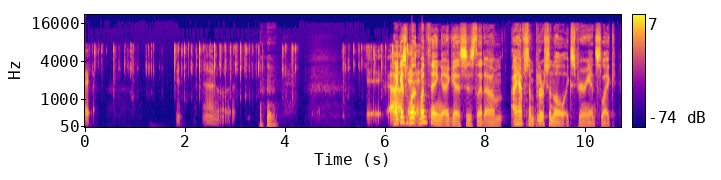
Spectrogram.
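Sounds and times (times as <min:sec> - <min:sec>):
speech: 0:00.0 - 0:00.3, 0:01.8 - 0:04.0, 0:05.6 - 0:10.7
computer keyboard typing: 0:00.0 - 0:04.3, 0:05.1 - 0:06.1.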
